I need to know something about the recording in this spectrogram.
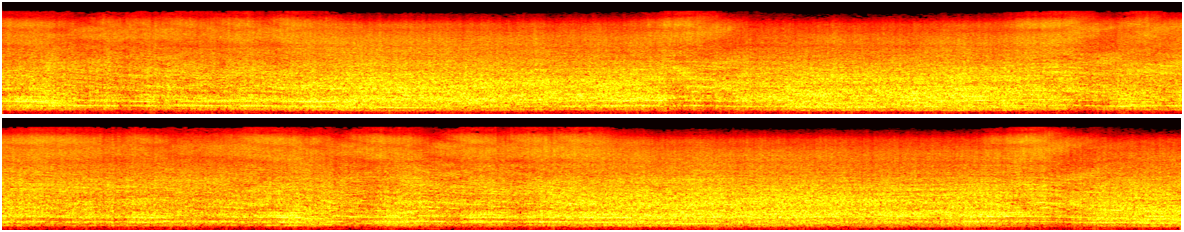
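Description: Race car engines roar loudly as cars speed past on an outdoor track.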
